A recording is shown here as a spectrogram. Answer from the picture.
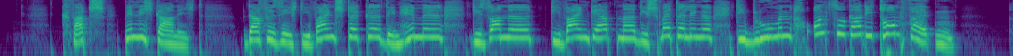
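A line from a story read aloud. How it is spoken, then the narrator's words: Bright voice, quite loud. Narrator (German): rief die helle Stimme nun ziemlich laut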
